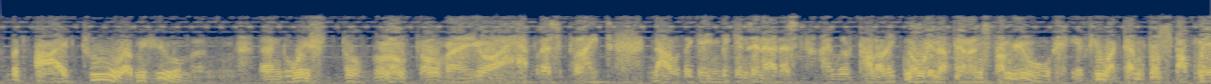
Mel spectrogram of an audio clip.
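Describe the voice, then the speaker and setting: An actor playing a pompous, gloating megalomaniac supervillain in a 1970s radio drama, with a deep, gravelly, menacing voice. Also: male voice. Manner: pompous, menacing, formal theatrical speech. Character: diabolical gloating megalomaniac male supervillain scientist. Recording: very noisy old radio show recording.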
